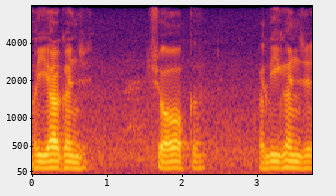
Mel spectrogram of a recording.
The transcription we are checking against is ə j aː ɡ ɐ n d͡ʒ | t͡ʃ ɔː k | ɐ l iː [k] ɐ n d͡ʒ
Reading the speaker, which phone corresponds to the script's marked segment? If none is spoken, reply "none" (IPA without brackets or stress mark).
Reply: ɡ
